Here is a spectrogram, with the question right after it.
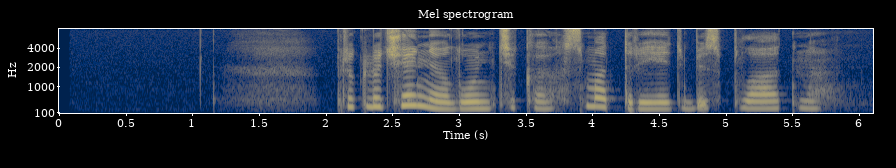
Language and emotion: Russian, sad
